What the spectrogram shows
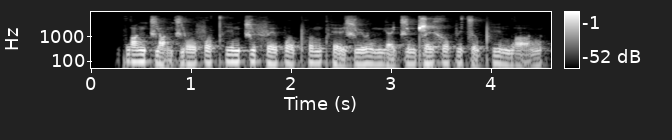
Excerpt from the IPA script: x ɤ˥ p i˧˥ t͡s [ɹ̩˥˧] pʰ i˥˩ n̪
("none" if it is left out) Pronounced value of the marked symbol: ɹ̩˨˩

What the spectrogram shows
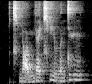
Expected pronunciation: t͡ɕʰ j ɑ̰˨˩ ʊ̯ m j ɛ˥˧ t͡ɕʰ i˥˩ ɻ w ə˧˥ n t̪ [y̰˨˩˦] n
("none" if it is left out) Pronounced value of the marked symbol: y˥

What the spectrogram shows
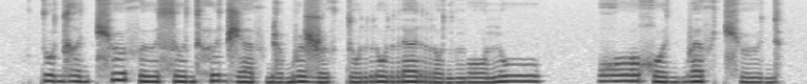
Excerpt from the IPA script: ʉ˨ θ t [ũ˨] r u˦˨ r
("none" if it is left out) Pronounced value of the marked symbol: u˨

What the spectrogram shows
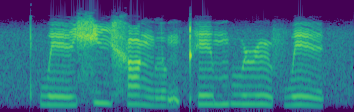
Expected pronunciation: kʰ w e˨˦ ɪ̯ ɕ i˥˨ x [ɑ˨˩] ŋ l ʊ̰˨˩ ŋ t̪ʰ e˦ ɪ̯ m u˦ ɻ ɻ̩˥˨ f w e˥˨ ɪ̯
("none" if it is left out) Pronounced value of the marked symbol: ɑ˥˨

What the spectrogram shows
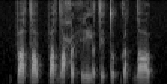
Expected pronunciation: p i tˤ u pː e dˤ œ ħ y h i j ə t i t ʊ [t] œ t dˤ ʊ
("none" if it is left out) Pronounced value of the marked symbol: k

